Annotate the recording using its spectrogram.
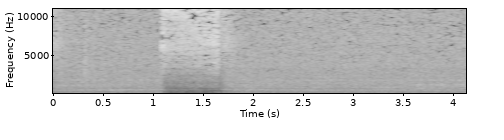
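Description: Gravity-feed airbrush giving one short hissing burst of spray, about a second in and lasting about half a second, over a steady low hum.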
